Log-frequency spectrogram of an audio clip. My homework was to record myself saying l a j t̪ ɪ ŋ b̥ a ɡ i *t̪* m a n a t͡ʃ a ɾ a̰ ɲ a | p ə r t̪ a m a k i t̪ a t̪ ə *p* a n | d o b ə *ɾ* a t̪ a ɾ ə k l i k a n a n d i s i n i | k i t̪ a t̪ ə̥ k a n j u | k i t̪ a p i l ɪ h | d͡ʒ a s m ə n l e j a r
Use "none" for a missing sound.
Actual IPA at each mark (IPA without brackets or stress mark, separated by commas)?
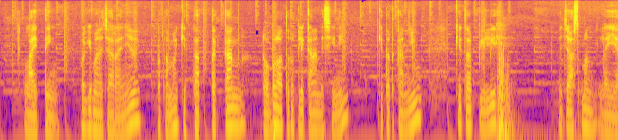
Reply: none, k, l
